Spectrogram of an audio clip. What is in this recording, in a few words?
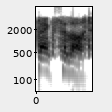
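thankful, female voice; player vo; Counter Strike Model Pack; CS:GO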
